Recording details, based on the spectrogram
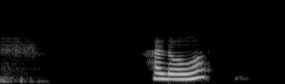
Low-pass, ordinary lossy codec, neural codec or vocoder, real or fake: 3.6 kHz; none; codec, 16 kHz, 0.5 kbps, X-Codec, HuBERT features, trained on LibriSpeech; fake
